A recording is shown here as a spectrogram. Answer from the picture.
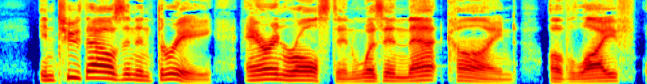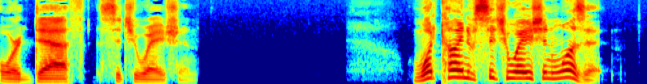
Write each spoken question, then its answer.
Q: What kind of situation was it?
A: It was a life or death situation.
